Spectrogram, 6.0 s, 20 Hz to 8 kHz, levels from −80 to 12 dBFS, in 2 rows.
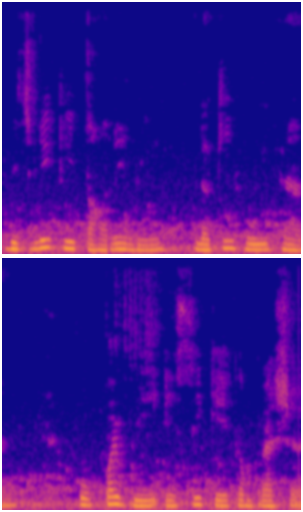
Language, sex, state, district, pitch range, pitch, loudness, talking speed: Hindi, female, Punjab, Pathankot, 175-210 Hz, 185 Hz, -16 LUFS, 130 wpm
